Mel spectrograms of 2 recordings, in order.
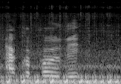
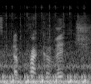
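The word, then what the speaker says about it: Akrapovič: I know a lot of people pronounce it Akrapovic, but the correct pronunciation is Akrapovic.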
